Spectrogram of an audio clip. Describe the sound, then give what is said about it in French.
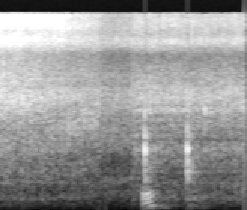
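Meat browning with coarse salt in a pot for a chicken dish sizzles with a steady, bright hiss, broken by a few soft clanks or scrapes of stirring. “Tu mets toute la viande ? Oui, oui, mets tout. Voilà. Là, on laisse rougir un petit peu.”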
